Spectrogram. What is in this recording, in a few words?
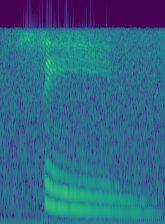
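"sim4", Cantonese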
